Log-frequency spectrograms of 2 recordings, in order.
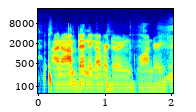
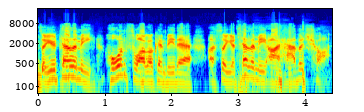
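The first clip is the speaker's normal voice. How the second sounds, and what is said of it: Badly done put-on accent. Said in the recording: “That's a really bad accent”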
